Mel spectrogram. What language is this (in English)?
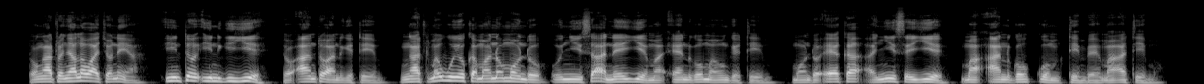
Luo (Kenya and Tanzania)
